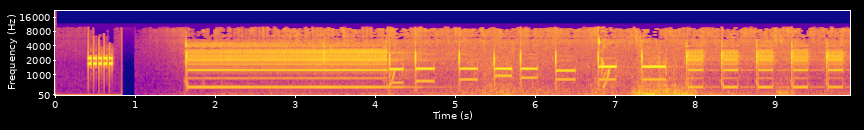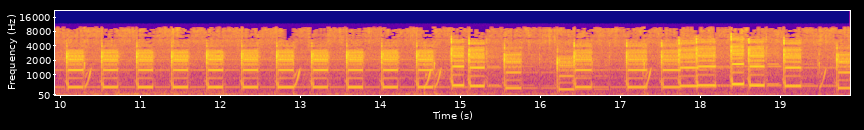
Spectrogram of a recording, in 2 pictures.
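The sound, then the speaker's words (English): Loud electronic TTY tones for hearing- and speech-impaired callers, played on a phone line after a recorded message: a rapid, continuous string of beeping data tones shifting between pitches, like a teletype modem chattering, with no voices. “The following tones are for our customers who are hearing and speech impaired. Please hold the phone away from your ear, for the tones are very loud.”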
